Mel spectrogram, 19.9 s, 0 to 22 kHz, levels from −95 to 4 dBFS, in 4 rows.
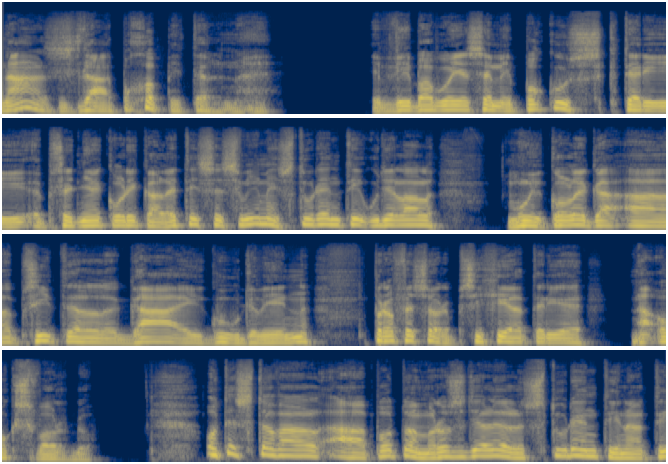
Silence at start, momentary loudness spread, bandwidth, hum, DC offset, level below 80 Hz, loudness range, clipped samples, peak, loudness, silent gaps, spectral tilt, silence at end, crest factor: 0 s; 9 LU; 15 kHz; none; under 0.1%; -46 dBFS; 3 LU; under 0.1%; -4 dBFS; -20 LUFS; 2.16-2.71 s; -6 dB/octave; 0 s; 16 dB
